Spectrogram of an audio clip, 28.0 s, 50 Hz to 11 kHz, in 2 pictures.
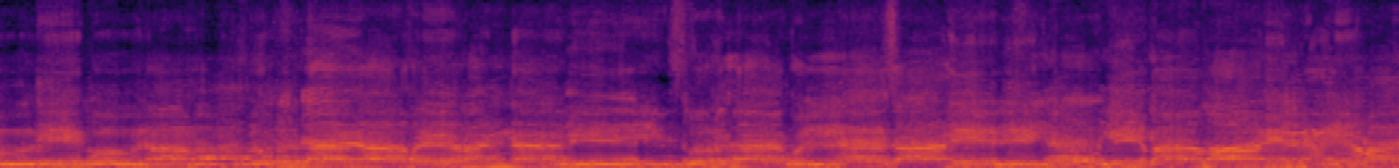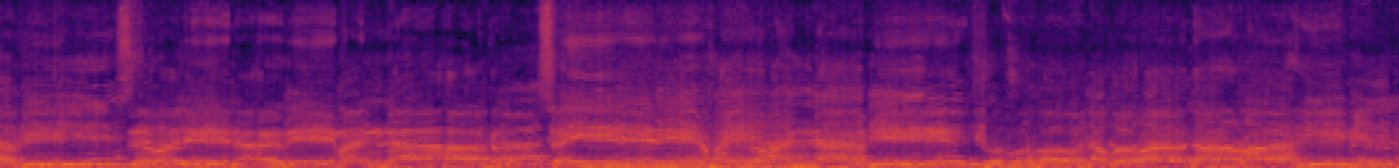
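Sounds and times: group chanting in unison: 0.0s - 27.9s.

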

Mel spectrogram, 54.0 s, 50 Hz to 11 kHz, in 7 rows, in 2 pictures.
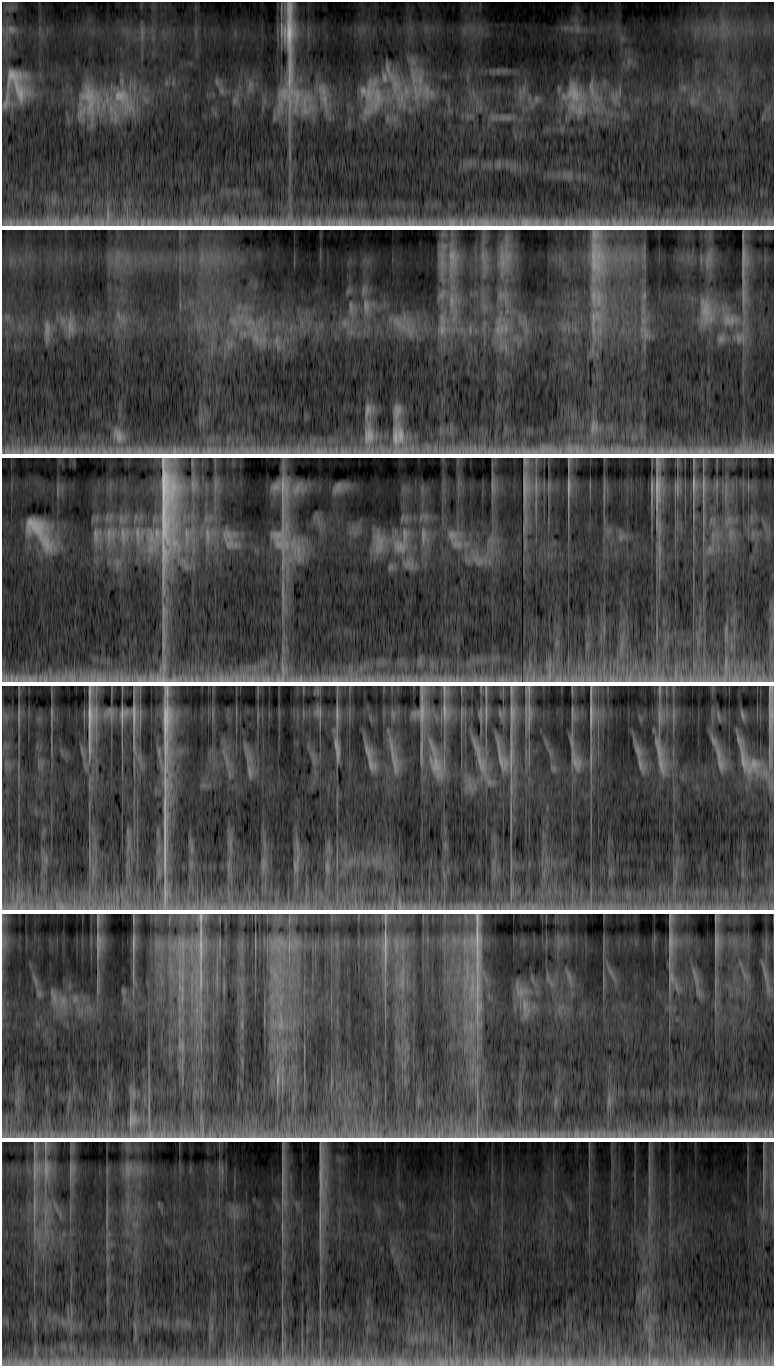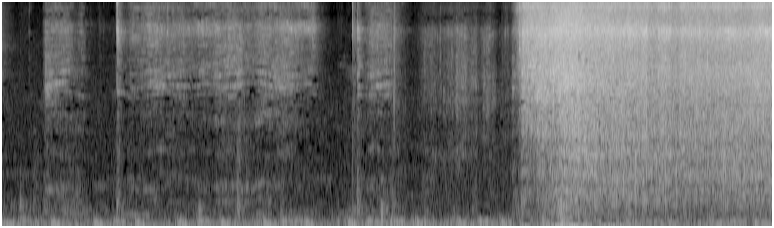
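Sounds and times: stick fire crackling: 2.4s - 4.0s, 12.1s - 18.6s, 19.3s - 42.1s, 43.4s - 54.0s
dry sticks snapping: 2.7s - 3.0s, 17.0s - 17.7s.

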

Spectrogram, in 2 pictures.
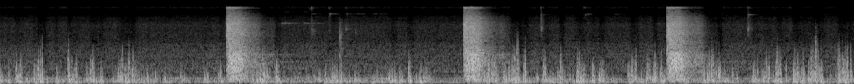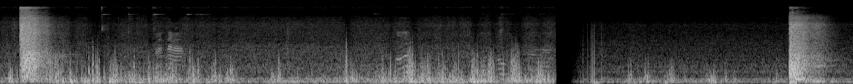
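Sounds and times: handgun shots: 2.3s - 2.8s, 4.6s - 5.2s, 6.7s - 7.2s, 8.7s - 9.2s, 16.4s - 17.0s.

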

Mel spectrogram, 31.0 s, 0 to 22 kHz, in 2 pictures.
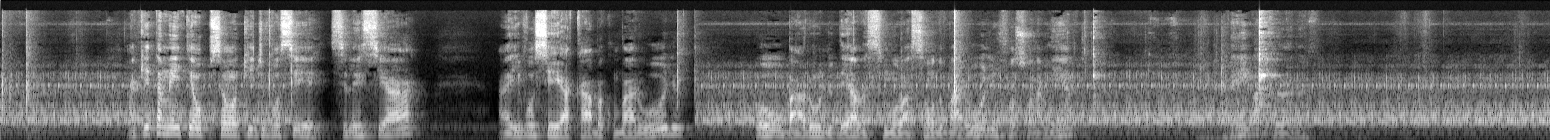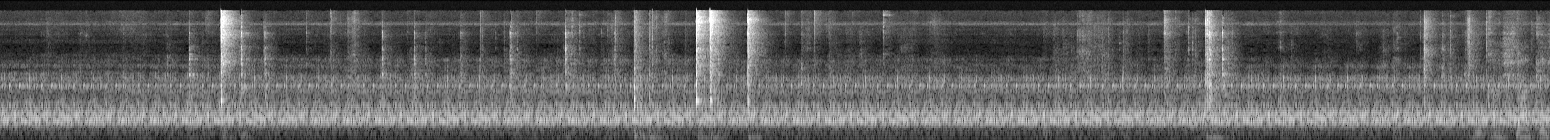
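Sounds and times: simulated engine drone from toy speaker: 0.0s - 3.1s, 6.8s - 31.0s
plastic clicks and knocks: 18.9s - 23.2s, 27.1s - 27.8s.

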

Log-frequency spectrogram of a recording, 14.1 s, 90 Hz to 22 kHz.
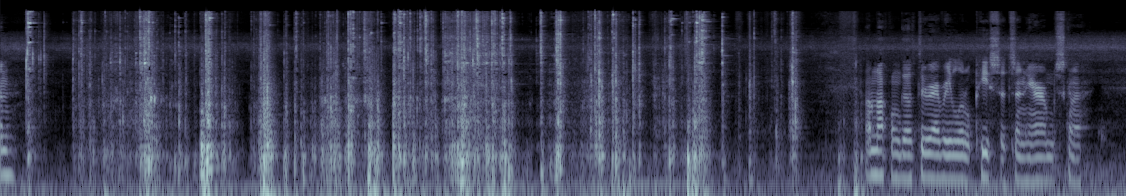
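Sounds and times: metal tools clinking: 0.0s - 10.1s.

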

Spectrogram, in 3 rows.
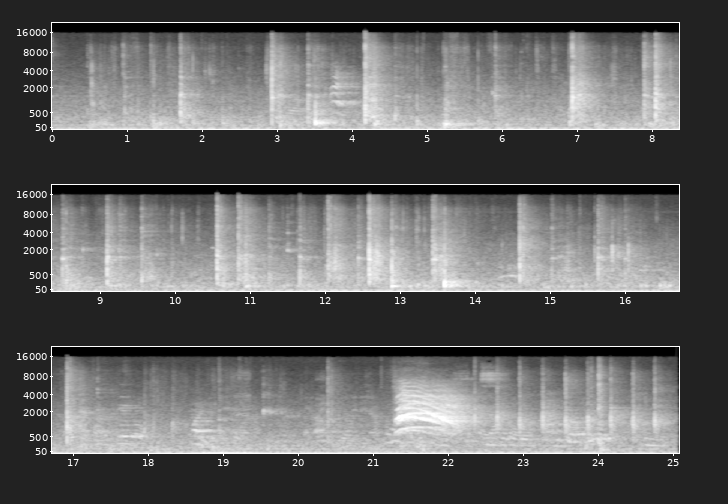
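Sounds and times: rackets hitting shuttlecock: 2.9s - 6.2s, 6.9s - 18.2s.

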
